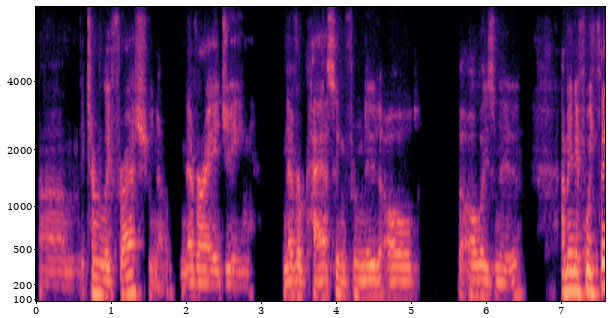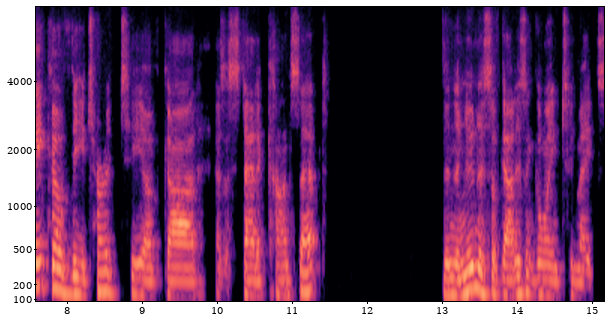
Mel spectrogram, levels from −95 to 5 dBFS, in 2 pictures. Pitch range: 110-130 Hz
